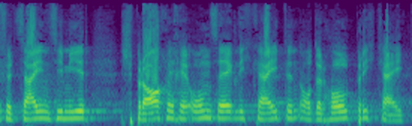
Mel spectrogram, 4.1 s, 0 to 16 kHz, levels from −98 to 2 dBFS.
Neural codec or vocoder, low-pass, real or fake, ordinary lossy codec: none; 14.4 kHz; real; MP3, 64 kbps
